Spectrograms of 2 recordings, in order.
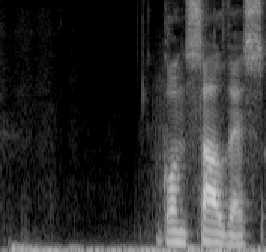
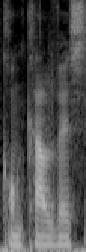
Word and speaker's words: Gonçalves: Gonçalves. Okay, yeah, it makes sense. I don't know why I said Goncalves. That's kind of just the literal translation and pronunciation.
